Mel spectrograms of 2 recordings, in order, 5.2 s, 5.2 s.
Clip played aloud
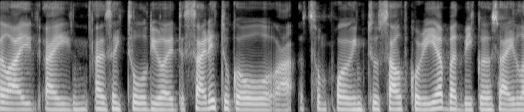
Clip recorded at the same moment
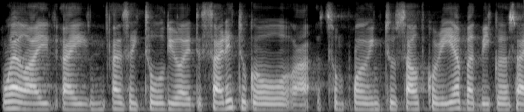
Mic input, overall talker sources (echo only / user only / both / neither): echo only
